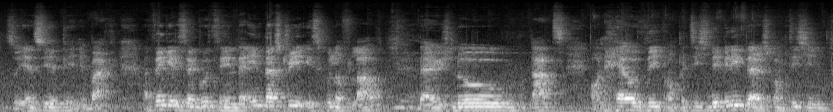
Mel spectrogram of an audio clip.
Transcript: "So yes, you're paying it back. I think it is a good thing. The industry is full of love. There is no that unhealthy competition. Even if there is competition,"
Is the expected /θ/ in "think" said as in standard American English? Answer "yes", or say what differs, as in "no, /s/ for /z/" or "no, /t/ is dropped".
yes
